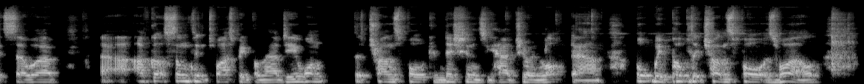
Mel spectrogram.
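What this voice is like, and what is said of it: Non-London regional accent. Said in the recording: “I detect from your accent that probably London isn't your place of initial origin”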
